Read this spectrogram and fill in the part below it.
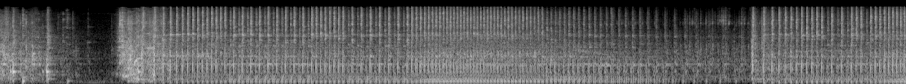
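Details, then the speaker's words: Generac 5000 W portable generator, cold start on full choke with automatic throttle, governor holds lower rpm to warm up before 3600 rpm (60 Hz): catches after a second of cranking, lumpy warm-up, then rises to an even run; healthy. "of the governor to back the RPM off and let it warm up for a second before it goes up to the 3600 RPM run speed"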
